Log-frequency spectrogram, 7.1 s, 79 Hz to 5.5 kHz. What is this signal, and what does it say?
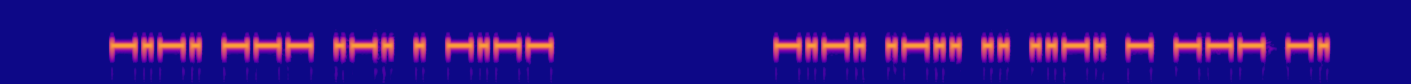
Morse code, heard as a keyed tone, about 30 wpm, 550 Hz. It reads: COREY CLIFTON
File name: Ultimate Word List / 30WPM Ultimate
